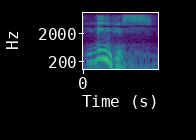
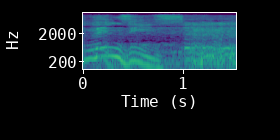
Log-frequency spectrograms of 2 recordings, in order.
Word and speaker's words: Menzies: Yeah, Yeah, but it's pronounced, it's spelled M-E-N-Z-I-S. Yes. Well, why are you looking at me like I'm insane? That's Menzies. Menzies. Yeah. John Menzies. Menzies. People don't go, let's go to John Mingus.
